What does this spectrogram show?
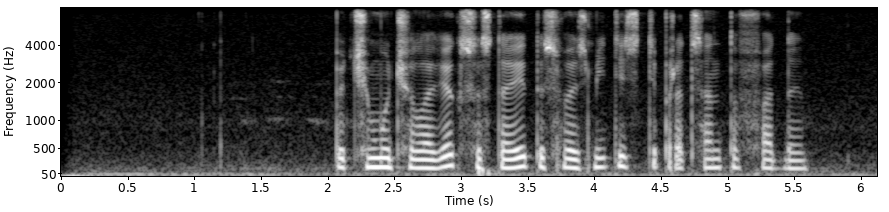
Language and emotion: Russian, neutral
